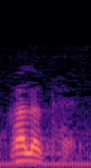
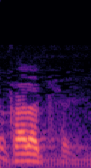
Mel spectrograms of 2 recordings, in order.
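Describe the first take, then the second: No difference in how they are said.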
